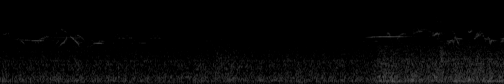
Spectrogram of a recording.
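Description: Quiet room tone with faint birds chirping in the background: a few short chirps near the start and a cluster more in the last second.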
